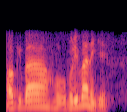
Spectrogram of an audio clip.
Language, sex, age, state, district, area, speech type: Assamese, male, 30-45, Assam, Charaideo, rural, conversation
